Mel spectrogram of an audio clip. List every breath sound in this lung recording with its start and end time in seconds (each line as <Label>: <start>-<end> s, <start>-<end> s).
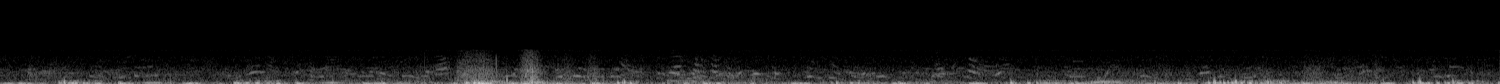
Inhalation: 0.53-1.12 s, 2.26-2.89 s, 4.56-5.18 s, 10.24-10.87 s, 12.09-13.00 s, 14.16-15.00 s
Exhalation: 1.10-1.76 s, 2.89-3.51 s, 5.17-5.79 s, 10.89-11.80 s, 13.02-14.08 s
Crackles: 0.53-1.08 s, 1.10-1.76 s, 2.26-2.89 s, 2.89-3.51 s, 4.52-5.15 s, 5.17-5.79 s, 12.09-13.00 s, 13.02-14.08 s, 14.16-15.00 s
